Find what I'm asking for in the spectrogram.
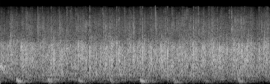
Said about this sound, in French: Je vous demande d'applaudir encore une fois pour lui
